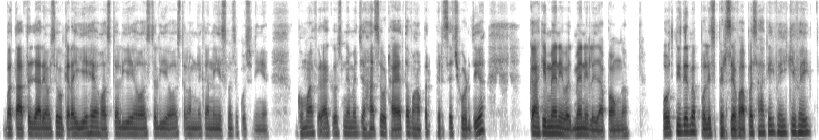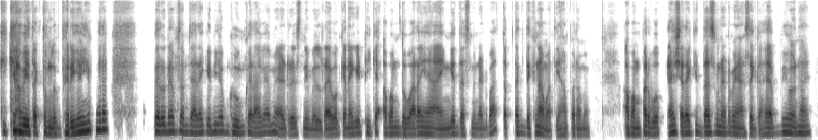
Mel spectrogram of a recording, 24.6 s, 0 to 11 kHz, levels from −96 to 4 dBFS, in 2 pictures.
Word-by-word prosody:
बताते 100 +1 +3
जा 100 - +6
रहे 100 - +2
हैं - - +1
उसे, 100 +2 -3
वो 100 - +2
कह - - +1
रहा 100 - +3
है, 100 - -1
"ये 105 +1 +1
है 110 -1 +3
हॉस्टल, 100 +2 -3
ये 100 +1 -1
है 100 - 0
हॉस्टल, 100 +1 -2
ये 100 - -2
है 95 - -2
हॉस्टल?" 100 0 -7
हमने 95 0 -5
कहा, 100 0 -5
"नहीं 95 0 -2
इसमें 95 +2 -6
से 105 - -15
कुछ 95 -1 -12
नहीं 80 +1 -11
है।" 80 - -9 0.5
घुमा-फिरा 110 0 -1
के - - -7
उसने 105 0 -6
हमें 105 0 -3
जहाँ 95 0 -1
से 115 - 0
उठाया 90 -3 +2
था, 115 - -2
वहाँ 95 -4 -2
पर - - -3
फिर - - -8
से 105 - -1
छोड़ 95 -2 -1
दिया। 145 +4 +3 0.7
कहा 110 - +7
कि, 115 - +5
"मैं 110 0 +6
नहीं 105 - +4
व 90 -2 +3
मैं 95 0 +5
नहीं 95 -2 +2
ले 80 - 0
जा 75 -1 +2
पाऊँगा।" 80 +3 -2 0.5
और 105 - +5
उतनी 105 +4 0
देर 130 0 +6
में 135 - +3
पुलिस 95 +1 +1
फिर - - +1
से - - +4
वापस 110 +6 +2
आ 120 - +1
गई 125 - +1
वही 115 0 +1
की 125 - +3
वही 120 0 +2 0.2
कि 135 - -2
"क्या 160 -2 +8
अभी 125 -2 +8
तक - - +2
तुम 110 -3 +1
लोग 100 -1 -2
फिर 115 -3 +4
यहीं 135 +6 +6
पर 165 - +4
हो?" 175 - +4 0.7
फिर 135 -1 +4
उन्हें 140 +1 +2
हम 140 - -5
समझा 125 -4 -2
रहे 125 +1 0
हैं - - -8
कि, 125 - -1
"नहीं 135 +1 -4
हम 135 -2 -4
घूम 115 -2 -2
कर 120 -3 -1
आ 100 - -2
गए, 120 - -4
हमें 130 +1 -4
एड्रेस 100 +2 -4
नहीं 95 -1 -4
मिल 90 -1 -3
रहा 80 - -4
है।" - - +4
वो 100 - -1
कह 100 - +2
रहे 100 +1 -1
हैं 110 - 0
कि, - - -29
"ठीक 115 -3 -7
है, - - 0
अब 105 - -3
हम 105 0 -4
दोबारा 100 +1 +1
यहाँ 105 -1 -1
आएँगे 95 +4 -1
10 100 -2 -6
मिनट 95 -1 -7
बाद, - - -4
तब - - -3
तक 115 - -1
दिखना 115 -4 0
मत 80 +2 -6
यहाँ 90 +1 -6
पर 95 -1 -3
हमें।" 90 0 -8 0.6
अब 105 - 0
हम 100 -1 -1
पर 115 - +4
वो 105 0 -1
प्रेशर 120 0 +3
है 115 - +3
कि - - -5
10 115 +1 +2
मिनट 110 -3 -2
में 110 0 -2
यहाँ 95 -1 -2
से - - +3
गायब 100 +1 0
भी 130 - -3
होना 115 +1 -2
है। 115 +2 -5
105 Hz, 320 wpm, -22 LUFS, 95-115 Hz, 0.7 s, क्या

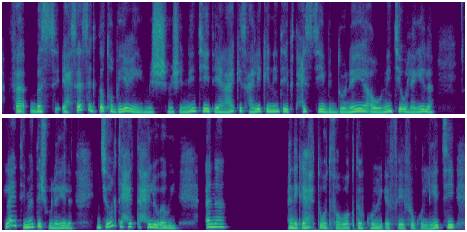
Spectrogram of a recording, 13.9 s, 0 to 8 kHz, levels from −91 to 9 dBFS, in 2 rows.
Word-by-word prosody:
ف - - 0 0.2
بس 190 0 -1
إحساسِك 270 - +1
ده - - +7
طبيعي 190 -4 +2
مش 155 +1 -4
مش 160 -1 -4
إن 160 +3 -1
أنتِ 230 +2 0 0.2
ينعكس 180 +6 -2
عليكِ 200 +6 +1
إن 185 - +3
أنتِ 200 +2 +2
بتحسي 195 0 -1
بالدونية 160 +6 +2
أو 155 -5 +1
إن 165 - +1
أنتِ 195 +1 +1
قليلة، 165 +2 +1 0.5
لأ، - - +3
أنتِ 335 -6 -3
ما 205 +2 +4
أنتِش 230 0 +1
قليلة، 165 0 0 0.4
أنتِ 195 +2 0
قلتِ 300 +3 +2
حتة 245 -2 -3
حلوة 220 -4 +2
أوي، 175 -2 -1 0.4
"أنا 230 0 +3 0.9
نجحت 170 +3 +2
وتفوقت 155 -1 -1
في 165 - 0
كل 155 -1 -1
في 145 - -2 0.2
كليتي" 185 +9 0
185 Hz, 155 wpm, -23 LUFS, 160-210 Hz, 0.9 s, ده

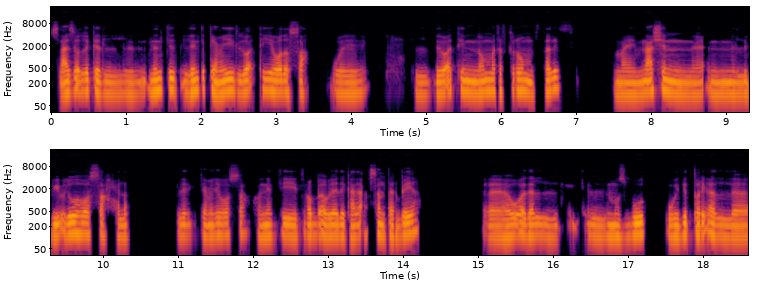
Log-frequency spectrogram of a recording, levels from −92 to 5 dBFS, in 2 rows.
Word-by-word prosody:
بس - - -8
عايز 110 +2 +3
أقول - - +2
لِك 125 +1 0
ال 110 -2 +4 0.6
اللي 120 - +2
أنتِ 130 +1 0
اللي 120 -3 +2
أنتِ 130 +3 +2
بتعمليه 120 0 +3
دلوقتي 120 +2 0
هو 115 0 +6
ده 120 - +3
الصح، 110 - -3 0.3
و 115 -2 -4
ال 105 +3 -3 0.6
دلوقتي 105 +3 0
إن 110 -2 +2
هُم 125 +2 +2
تفكيرهم 125 0 0
مختلف 125 +7 -2 0.5
ما 105 -1 -1
يمنعش 115 +5 +1
إن 105 -4 +1
إن 105 0 -2
اللي 105 +1 -1
بيقولوه 120 +3 +4
هو 125 0 +3
الصح 110 -3 -4
لأ، 105 +1 -2 0.6
اللي 110 0 -2
أنتِ 110 0 -6
بتعمليه 110 0 -1
هو 115 - 0
الصح، 125 +2 -6
وإن 105 +1 0
أنتِ 110 +2 -4 0.3
تربّي 110 -1 +1
أولادِك 110 -1 +3
على 105 +2 +1
أحسن 115 -2 -2
تربيّة 115 +8 +2 0.9
آآ 105 -1 0
هو 110 +1 +4
ده 110 0 +2
ال 110 -2 -2 0.4
المضبوط، 110 +2 0 0.2
ودي 105 +1 +1
الطريقة 120 0 +2
ال 105 -2 0
110 Hz, 160 wpm, -24 LUFS, 105-120 Hz, 0.9 s, هو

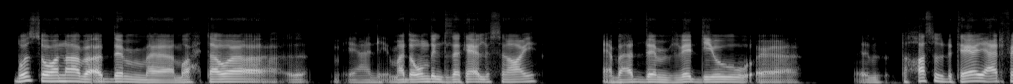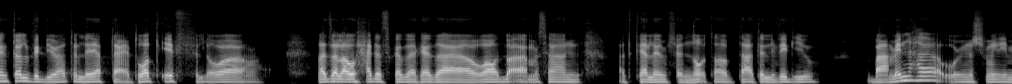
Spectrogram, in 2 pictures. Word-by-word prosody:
بُص 160 +3 +1
هو 145 -1 +7
أنا 145 -1 +4
باقدِّم 120 -2 +2 0.4
محتوى 120 +3 +2 1.1
يعني 100 +2 -9
مدعوم 115 +3 +1
بالذكاء 115 -1 +1
الإصطناعي، 120 +3 -2 0.6
يعني 100 +1 -4
باقدم 110 0 0 0.2
ڤيديو 115 -1 0
آآ - - -5 0.6
التخصص 110 +9 -3
بتاعي 130 +5 +3
عارف 135 +1 +1
أنت 140 +1 -1
الڤيديوهات 130 -4 0
اللي 120 -2 0
هي - - +2
بتاعة 100 -5 -2
what 135 +1 +1
if؟ - - -11 0.2
اللي 110 0 -7
هو 115 0 -1 0.6
ماذا 125 +2 +3
لو 125 -1 +6
حدث 120 -2 -1
كذا، 115 -1 -1
كذا؟ 110 -1 +2
وأقعد 115 +2 +2
بقى - - +1
مثلًا 115 -1 -4 0.4
أتكلّم 110 0 -1
في 105 - -7
النقطة 115 +2 -2
بتاعة 110 +2 -2
الڤيديو، 115 +2 -2 0.5
باعملها 190 - +1
ومش 115 -3 -6
مش 120 - -2
115 Hz, 120 wpm, -20 LUFS, 110-125 Hz, 1.1 s, هو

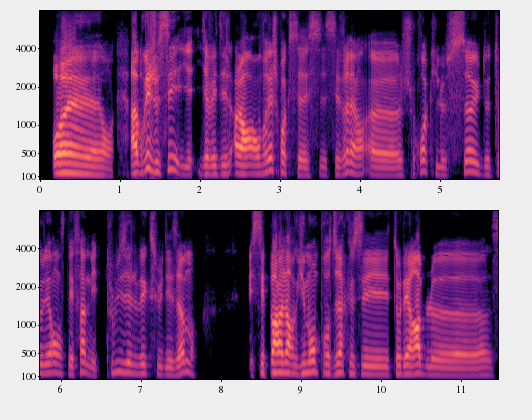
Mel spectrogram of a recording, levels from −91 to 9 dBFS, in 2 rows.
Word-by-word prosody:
Ouais, 160 -4 +7
non, 125 -3 -5 0.2
après, 170 +10 +6
je 180 - 0
sais, 230 +4 -2
il 140 - -11
y 135 - -1
a - - -6
il 140 - -21
y - - -1
avait 145 0 -1
déj 150 +2 -8
alors 150 -1 +6
en 150 - 0
vrai 175 +7 -1
je - - -6
crois 175 - -3
que - - -12
c'est 130 -1 -7
c'est 135 +2 -11
c'est 135 - -10
vrai 180 +6 -2
hein, 150 - -2
heu, 130 -2 -2
je - - -14
crois 195 +1 -5
que 140 - -16
le 130 - -13
seuil 185 +6 -3
de 135 -1 -13
tolérance 160 +1 -6
des 145 -2 -7
femmes 180 0 -3
est 120 - -11
plus 175 0 -11
élevé 155 -2 -5
que 150 - -11
celui 140 - -12
des 130 0 -8
hommes, 180 +4 -1 0.7
et - - -6
c'est - - -3
pas 175 -1 +7
un 175 - +6
argument 165 +2 +1
pour 160 -3 -7
dire 165 +3 -1
que 155 - -11
c'est 140 -2 -4
tolérable, 150 -1 +3
heu, 125 0 -6
150 Hz, 265 wpm, -22 LUFS, 135-170 Hz, 0.7 s, Ouais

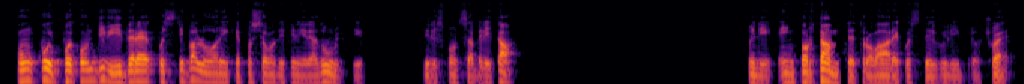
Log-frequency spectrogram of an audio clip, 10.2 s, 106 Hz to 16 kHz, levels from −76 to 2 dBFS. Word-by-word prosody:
con 130 +1 +3
cui 135 -3 +5
puoi 125 -2 +4
condividere 120 -2 +3
questi 115 +1 -3
valori, 105 -7 0
che 95 - -5
possiamo 95 +1 -4
definire 95 -1 -6
adulti, 90 -3 -4 0.5
di - - -5
responsabilità. 90 -1 -2 2.3
Quindi 90 -3 -3
è - - -7
importante 100 -2 +3
trovare - - +1
quest'equilibrio, 90 0 -8
cioè, - - -1
105 Hz, 105 wpm, -28 LUFS, 90-120 Hz, 2.3 s, cui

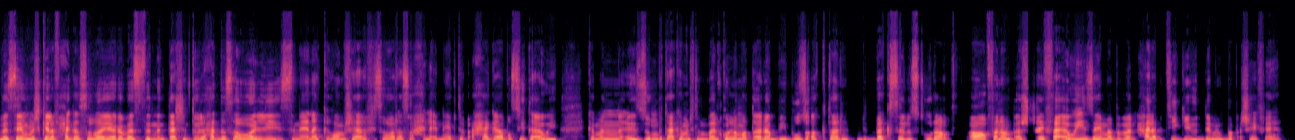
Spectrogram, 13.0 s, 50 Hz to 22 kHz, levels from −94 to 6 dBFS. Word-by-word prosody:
بس 215 -3 +3
هي - - +8
المشكلة 225 -1 +4
في 230 - -8
حاجة 215 +1 +2
صغيرة 205 0 +3
بس، 205 0 +1
إن 190 - 0
أنت 210 +2 0
عشان 225 +1 +1
تقول - - -3
لحد 220 -1 +1
صوّر 190 -4 +2
لي 215 -2 -2
سِنانك، 195 +7 -2
هو 215 +1 -1
مش 225 +2 -4
هيعرف 220 0 0
يصوّرها 205 -1 -3
صح 205 0 -6
لإن 180 0 -4
هي 190 - -3
بتبقى 195 0 -9
حاجة 210 +1 +1
بسيطة 210 +2 -4
أوي. 295 +4 +1 0.3
كمان 200 +4 -1
الزوم 200 +3 -1
بتاع 215 -2 +2
كاميرا 225 0 -2
الموبايل 210 +1 -1
كل 220 +1 +1
أما 210 -3 +2
تقرّب 220 +2 +2
بيبوّظ 210 +2 -1
أكتر، 260 +6 -1 0.2
بتبكسل 185 +3 -1
الصورة 210 +7 -1
ف - - -24 0.2
آه. 185 -1 +8
فأنا 230 +7 +1
ما 245 - +4
بابقاش 230 0 -3
شايفة 230 0 +4
أوي 255 +3 +3
زي 210 -2 +2
ما 205 -1 +2
بيبقى 170 -3 -2
الحالة 200 +2 +3
بتيجي 210 -1 -8
قُدّامي 185 +4 -2
وبابقى 180 -3 -4
شايفاها. 170 +2 -7
210 Hz, 245 wpm, -24 LUFS, 190-220 Hz, 0.3 s, هي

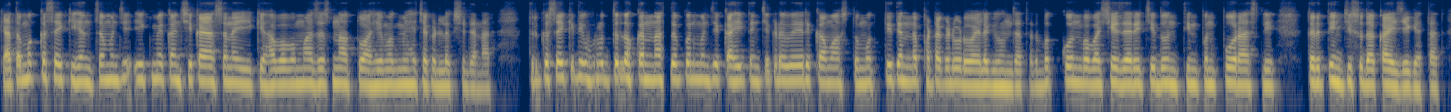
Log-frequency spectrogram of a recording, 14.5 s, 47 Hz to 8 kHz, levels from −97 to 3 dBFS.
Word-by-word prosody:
की - - -1
आता - - +1
मग 220 +2 0
कसं 225 -1 +1
आहे 210 - +2
की 200 - -2
ह्यांचा 190 0 -1
म्हणजे 210 +2 -1
एकमेकांशी 210 -1 -2
काय 200 -2 +4
असं 190 +2 -3
नाहीये, 175 -2 0
की 175 - 0
"हा 165 0 -1
बाबा, 170 0 0
माझाच 170 -1 -1
नातू 175 -1 -2
आहे. 165 -1 +1
मग 165 0 -1
मी 170 +1 0
ह्याच्याकडे 165 -1 -1
लक्ष 155 0 -4
देणार." 145 -2 -7 0.4
तर 195 - -4
कसं 220 +1 +4
आहे 230 - +4
की - - -7
ते 230 - +2
वृद्ध 220 0 -2
लोकांना 220 -2 +2
असतं 210 +1 +1
पण, 225 - +2
म्हणजे 215 -1 0
काही 195 -1 +3
त्यांच्याकडे 195 0 -3
वेळ 200 0 +2
रिकामा 185 -3 -1
असतो. 175 0 -6
मग 180 +1 -2
ते 210 - +2
त्यांना 195 -3 +2
फटाके 175 -1 0
उडवायला 160 -1 +3
घेऊन 155 -1 +1
जातात. 155 0 -5
बघ - - 0
कोण 190 -1 +1
बाबा, 170 -1 +3
शेजाऱ्याची 170 -1 +3
2-3 170 -1 0
पण 175 -1 +1
पोरं 180 -2 +4
असली, 160 0 -4 0.4
तर 185 - +5
त्यांचीसुद्धा 185 -3 +3
काळजी 155 -2 +3
घेतात. 145 0 -4
180 Hz, 235 wpm, -24 LUFS, 165-205 Hz, 0.4 s, तर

